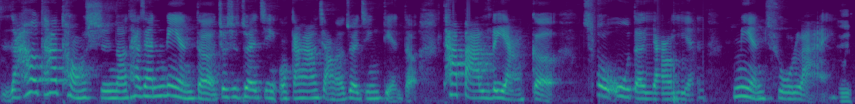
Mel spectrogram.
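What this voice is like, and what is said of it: Taiwanese-accented Mandarin. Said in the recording (Chinese): “他是有点台湾国语，大概跟我的口音有点像，就是台湾国语”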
